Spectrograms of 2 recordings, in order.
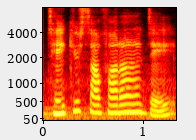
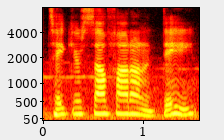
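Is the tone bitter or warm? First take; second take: warm; bitter. First: It is said in a warm, caring tone. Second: It is said in a bitter, resentful tone. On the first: The speaker means nothing hurtful by it. "I could say to you a simple sentence like" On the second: The speaker is projecting their own pain. "It's how it's delivered"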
